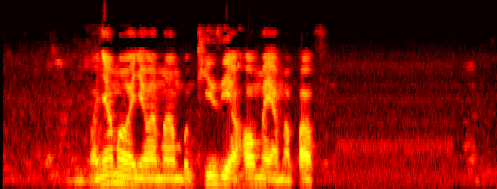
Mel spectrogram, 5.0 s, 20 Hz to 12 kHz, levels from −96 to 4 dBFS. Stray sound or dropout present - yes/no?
no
